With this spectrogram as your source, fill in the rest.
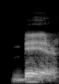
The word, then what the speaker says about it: bear: Esta oso se pronuncia como una E del español, bear. Sí. Como en español, bear.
